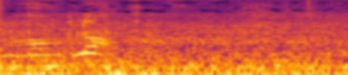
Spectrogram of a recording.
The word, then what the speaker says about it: Mont Blanc: I seem to have come to Switzerland Hi Mont Blanc (not a boutique Mont Blanc) Actually the correct way to pronounce it is Mont Blanc All right I want to continue to be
